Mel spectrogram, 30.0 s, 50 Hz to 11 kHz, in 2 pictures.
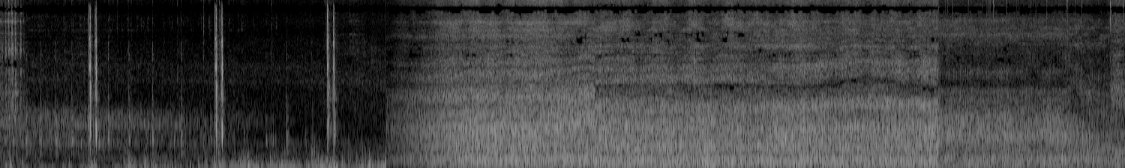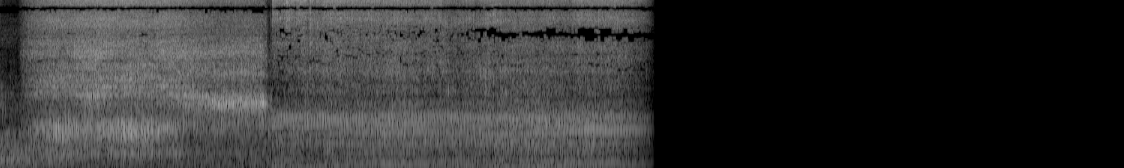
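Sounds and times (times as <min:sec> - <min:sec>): wood lathe spinning: 0:05.5 - 0:23.7
turning tool cutting wood: 0:05.8 - 0:23.7.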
